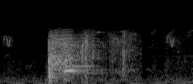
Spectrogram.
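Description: Studio window glass is broken in to get inside: a sudden loud crash of breaking glass, followed by a second of tinkling, scattering shards that fade out, with a faint high chirp briefly at the start and end.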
